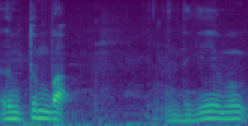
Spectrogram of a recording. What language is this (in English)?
Manipuri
